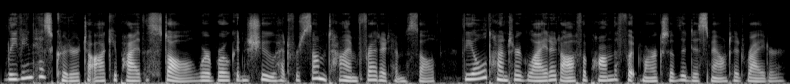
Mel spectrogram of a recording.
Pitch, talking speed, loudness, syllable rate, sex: 185 Hz, 210 wpm, -19 LUFS, 5.7 syllables/s, female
